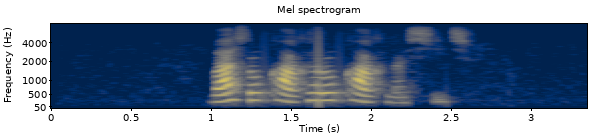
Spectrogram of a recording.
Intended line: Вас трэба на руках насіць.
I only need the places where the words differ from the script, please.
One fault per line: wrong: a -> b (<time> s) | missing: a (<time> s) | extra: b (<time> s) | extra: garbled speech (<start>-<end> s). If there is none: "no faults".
wrong: трэба -> руках (1.3 s)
